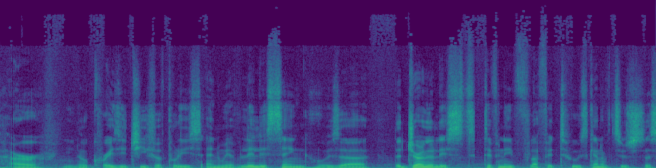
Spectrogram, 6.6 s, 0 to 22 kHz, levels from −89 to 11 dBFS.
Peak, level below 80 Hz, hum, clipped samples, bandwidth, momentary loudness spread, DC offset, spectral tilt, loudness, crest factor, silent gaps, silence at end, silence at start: -8 dBFS; -40 dBFS; none; under 0.1%; over 20 kHz; 8 LU; 0.2%; -4.5 dB/octave; -28 LUFS; 20 dB; none; 0 s; 0 s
